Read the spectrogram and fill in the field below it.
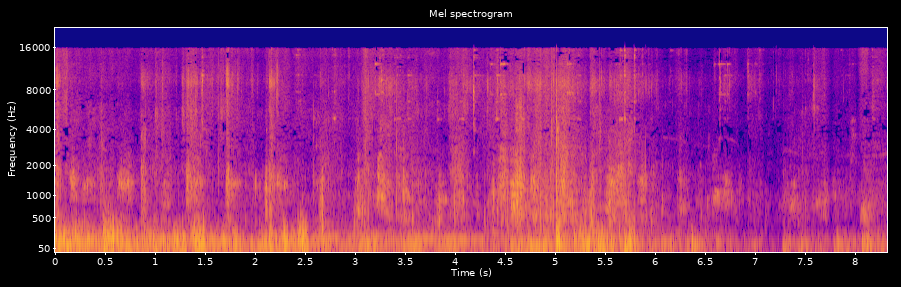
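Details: Wild play among dogs at a dog park, with a steady low growl, rough huffing and scrabbling paw noises coming in rapid, uneven bursts.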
